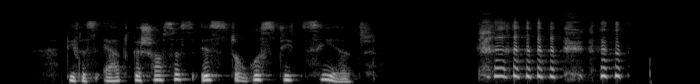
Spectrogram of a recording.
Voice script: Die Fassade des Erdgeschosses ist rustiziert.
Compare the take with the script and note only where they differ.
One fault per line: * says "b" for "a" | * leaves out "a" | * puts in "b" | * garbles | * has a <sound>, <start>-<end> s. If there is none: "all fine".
* leaves out "Fassade"
* has a laugh, 4.8-6.3 s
